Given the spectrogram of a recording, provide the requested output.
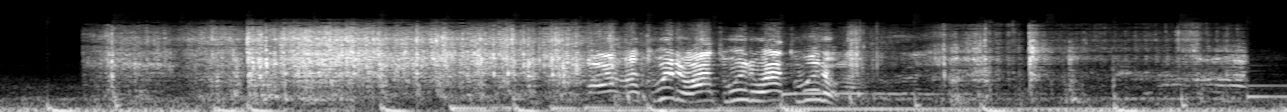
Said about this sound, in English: Okay, they shattered the back window of the vehicle to attempt to get to the guy.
